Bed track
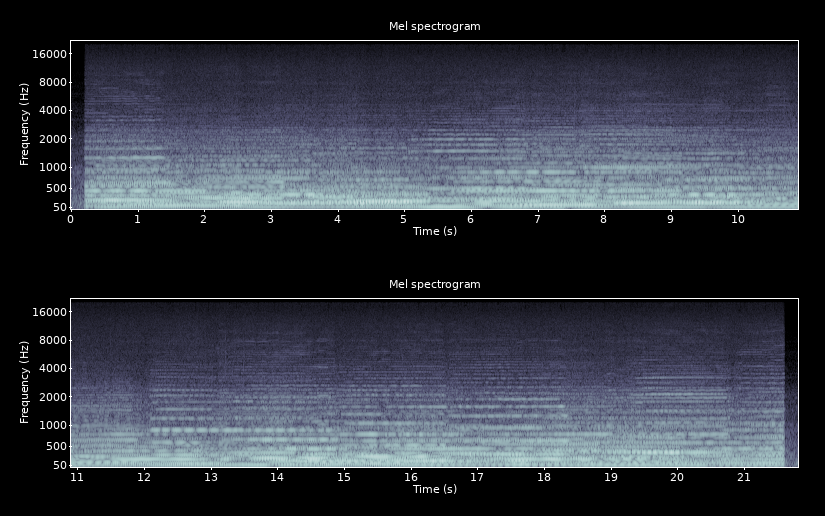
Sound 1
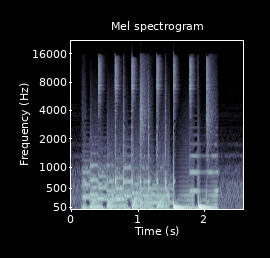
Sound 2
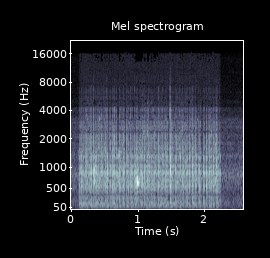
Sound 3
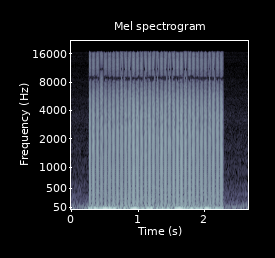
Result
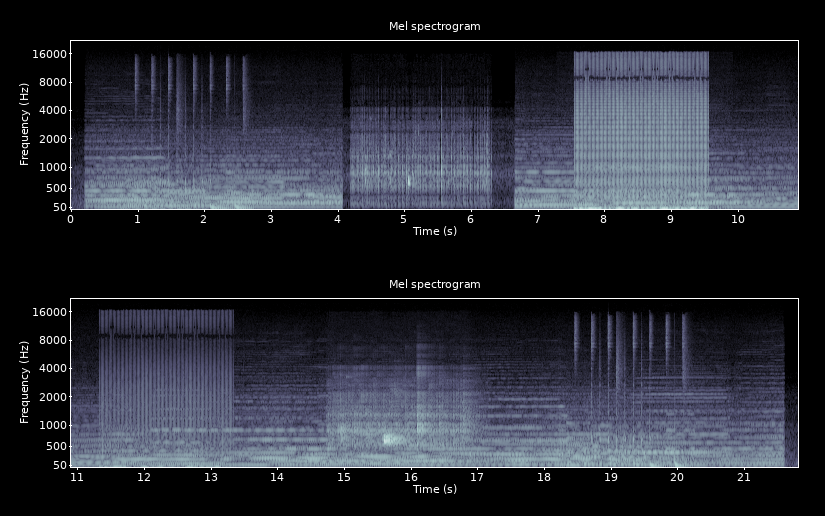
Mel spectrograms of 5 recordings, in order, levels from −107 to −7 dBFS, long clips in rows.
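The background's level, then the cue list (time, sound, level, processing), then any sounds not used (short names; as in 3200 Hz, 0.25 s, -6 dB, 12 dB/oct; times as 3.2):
bed track -12.5 dB
0.55 add 1 -16.5 dB
4.07 replace with 2 -12.5 dB + limiter -8 dBFS
7.28 add 3 -2.5 dB + comb 3 ms, depth 49%
11.06 add 3 -13.5 dB + bell 6200 Hz -12 dB 1.7 oct
14.61 add 2 -13.5 dB + spectral trails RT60 0.99 s
18.05 add 1 -13 dB + HPF 53 Hz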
